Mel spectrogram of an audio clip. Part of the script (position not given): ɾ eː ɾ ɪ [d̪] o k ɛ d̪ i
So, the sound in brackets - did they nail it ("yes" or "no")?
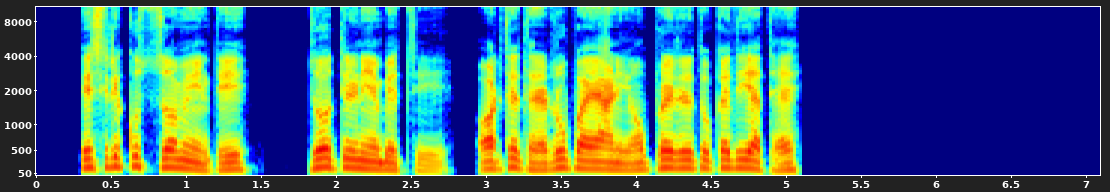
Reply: no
